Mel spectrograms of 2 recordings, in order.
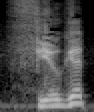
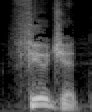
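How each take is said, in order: First: The G is said without a J sound. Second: The G is said like a J sound.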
